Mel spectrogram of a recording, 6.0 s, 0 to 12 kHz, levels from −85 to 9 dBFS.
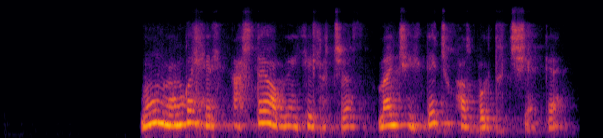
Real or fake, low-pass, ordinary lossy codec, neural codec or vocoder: fake; 7.2 kHz; Opus, 16 kbps; codec, 16 kHz, 2 kbps, FunCodec, trained on Chinese and English, 25 frames a second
